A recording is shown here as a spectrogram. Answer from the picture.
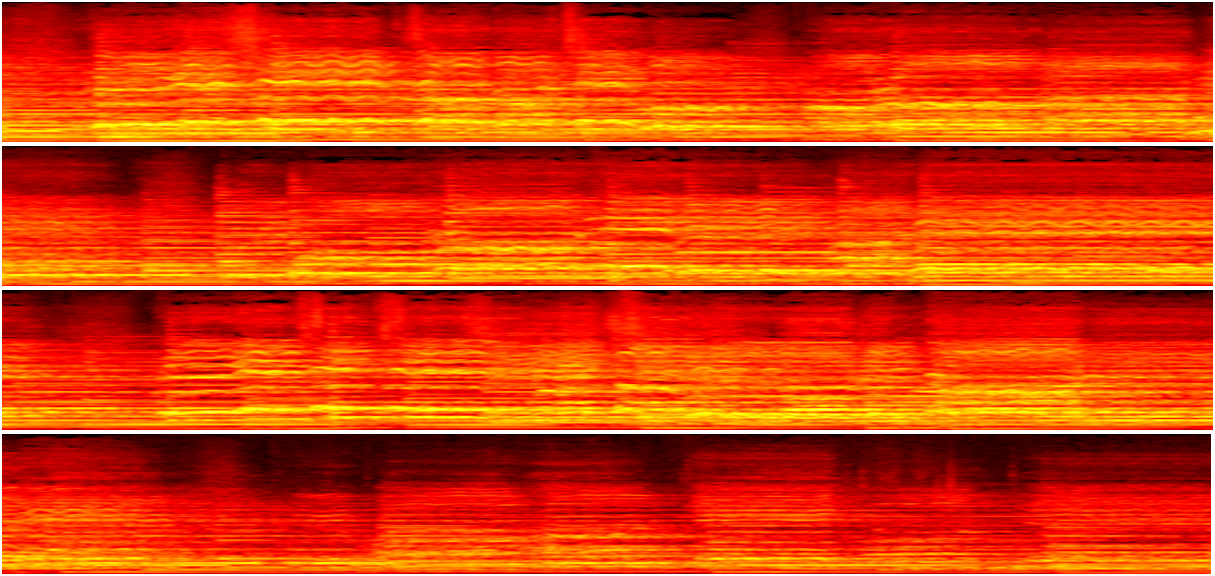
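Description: Mixed church choir of men and women singing a Korean Easter cantata in harmony, with long held notes. The singing eases off and grows softer over the last few seconds.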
